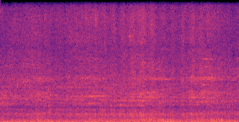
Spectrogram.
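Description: A CSX work train with Herzog cars rumbles past close by with a continuous heavy roar and rattle of rail cars, steady throughout.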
